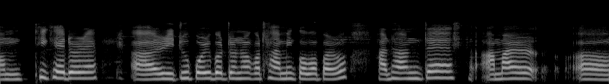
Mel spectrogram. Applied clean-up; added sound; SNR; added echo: none; none; none; none.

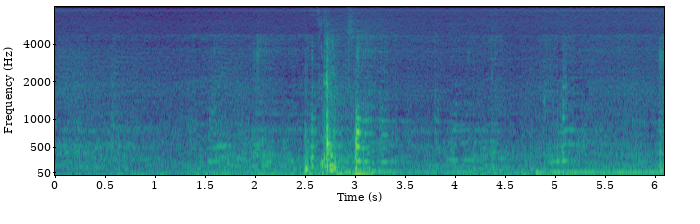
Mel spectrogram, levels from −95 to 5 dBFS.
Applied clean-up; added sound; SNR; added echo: neural mask model DeepFilterNet 3.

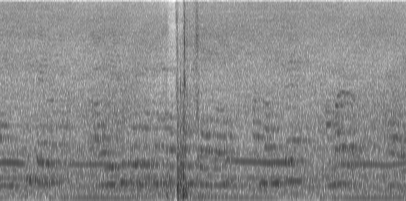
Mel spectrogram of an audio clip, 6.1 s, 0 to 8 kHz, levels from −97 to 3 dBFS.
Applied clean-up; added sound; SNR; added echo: none; Car; -2 dB; reverberation time 1.1 s.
